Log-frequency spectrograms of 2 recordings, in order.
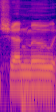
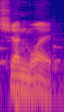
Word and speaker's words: Shenmue: oh is it Notch didn't they pronounce it shenmue in shenmue 3 though because I used to call it Shen way until I heard in the game oh my God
